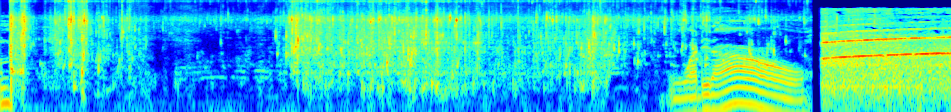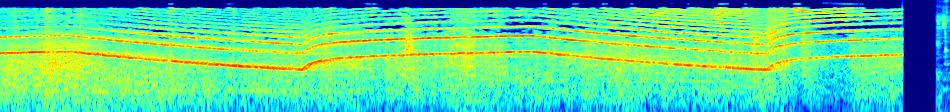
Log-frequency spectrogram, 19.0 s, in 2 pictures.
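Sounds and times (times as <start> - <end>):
fire engine siren wailing: 8.2 - 18.6.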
